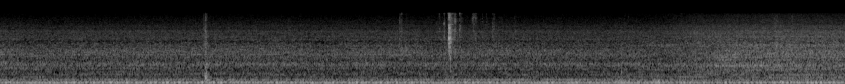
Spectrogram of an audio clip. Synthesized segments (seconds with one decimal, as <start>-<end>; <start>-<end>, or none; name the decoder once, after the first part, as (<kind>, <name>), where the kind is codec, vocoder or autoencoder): none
